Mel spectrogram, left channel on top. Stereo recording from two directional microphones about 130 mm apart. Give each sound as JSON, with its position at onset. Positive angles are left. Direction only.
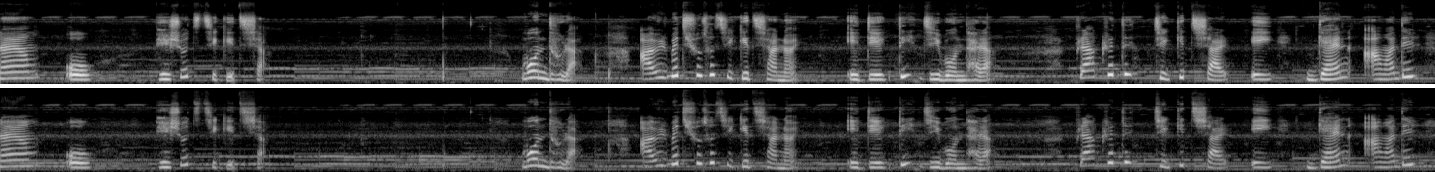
{"t": 0.0, "sound": "a sound", "side_deg": 30}
{"t": 1.5, "sound": "a woman's voice", "side_deg": 30}
{"t": 5.5, "sound": "a woman's voice", "side_deg": 40}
